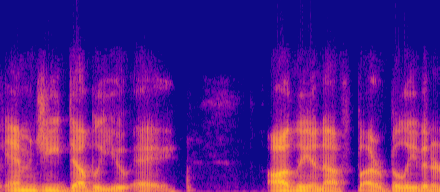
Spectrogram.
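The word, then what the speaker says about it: Mgła: or they're a Polish band but it's yeah pronounced magua so like it's pronounced like mgwa oddly enough believe it or not I know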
